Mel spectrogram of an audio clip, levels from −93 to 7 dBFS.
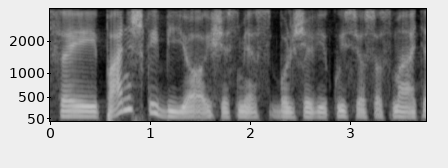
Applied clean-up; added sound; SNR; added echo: none; none; none; none.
